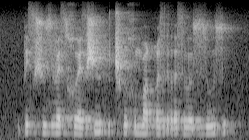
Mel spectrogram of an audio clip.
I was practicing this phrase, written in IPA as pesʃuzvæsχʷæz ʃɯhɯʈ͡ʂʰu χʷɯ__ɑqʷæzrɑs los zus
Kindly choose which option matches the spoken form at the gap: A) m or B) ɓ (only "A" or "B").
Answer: A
